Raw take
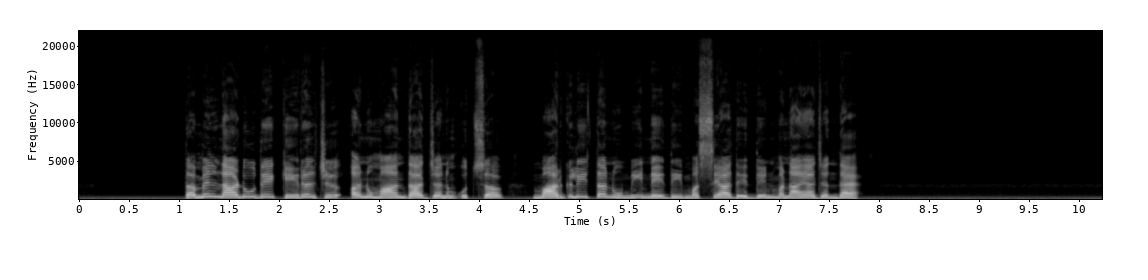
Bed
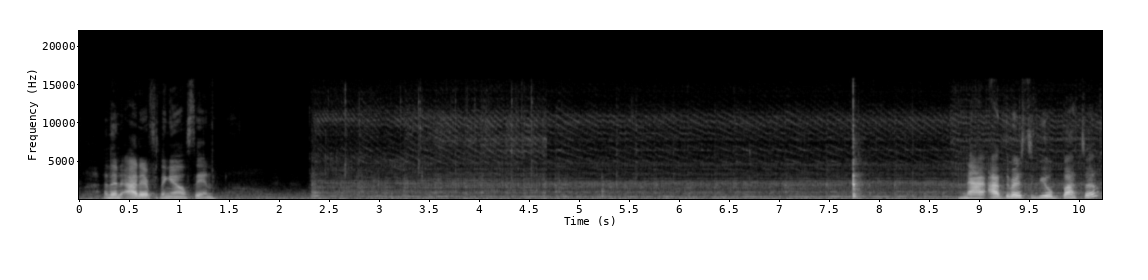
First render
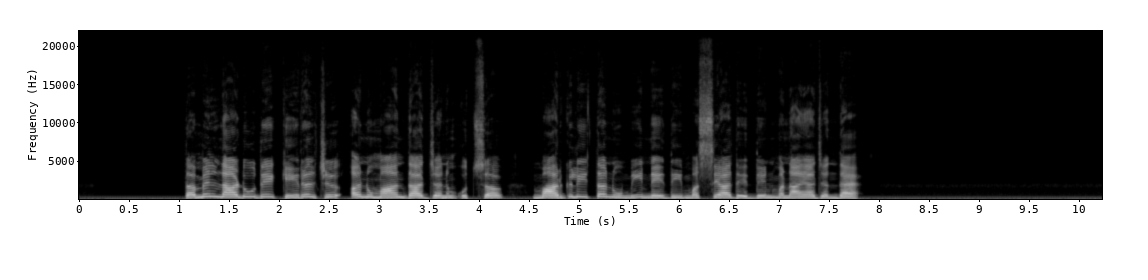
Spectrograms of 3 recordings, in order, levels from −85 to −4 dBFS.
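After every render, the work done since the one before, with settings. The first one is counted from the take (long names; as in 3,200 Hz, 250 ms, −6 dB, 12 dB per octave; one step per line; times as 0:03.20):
hum removal 60 Hz, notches 2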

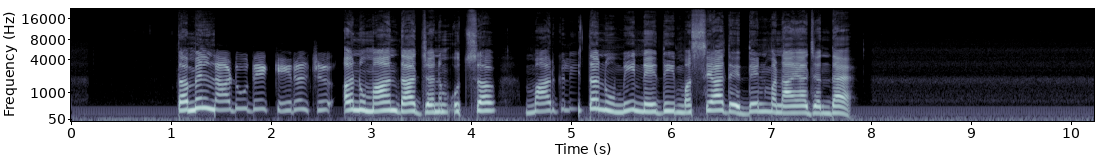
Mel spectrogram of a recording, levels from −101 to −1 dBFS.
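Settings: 0:01.43–0:02.73: transistor ladder low-pass 3,100 Hz, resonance 75%
0:04.15–0:05.07: fade out
0:06.28–0:07.52: EQ curve with evenly spaced ripples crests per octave 0.76, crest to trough 8 dB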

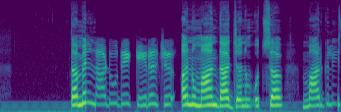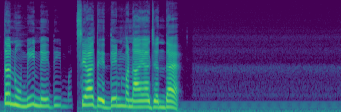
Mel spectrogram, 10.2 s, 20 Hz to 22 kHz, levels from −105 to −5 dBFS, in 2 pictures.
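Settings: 0:01.29–0:02.25: fade in, from −15 dB
0:03.55–0:04.04: phaser with its sweep stopped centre 650 Hz, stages 6
0:05.41–0:06.27: fade out and dull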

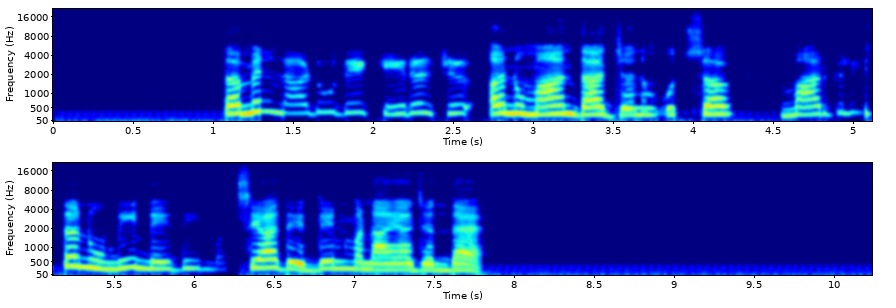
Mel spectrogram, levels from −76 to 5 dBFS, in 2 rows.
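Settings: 0:04.84–0:05.57: low-pass filter 9,500 Hz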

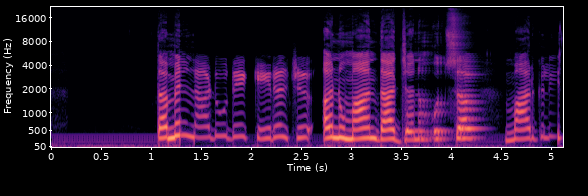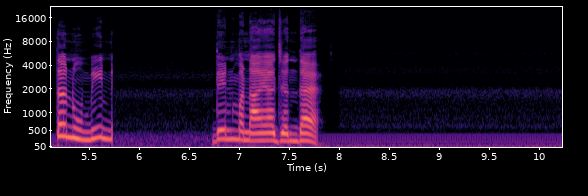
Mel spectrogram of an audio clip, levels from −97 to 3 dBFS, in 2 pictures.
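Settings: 0:01.17–0:03.04: low-shelf EQ 280 Hz +6.5 dB
0:03.65–0:04.57: flutter between parallel walls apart 5.9 metres, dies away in 0.28 s
0:05.73–0:06.74: fill with room tone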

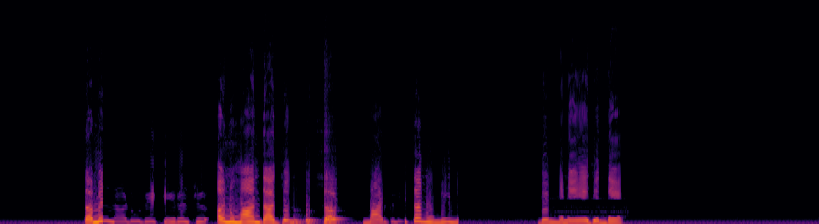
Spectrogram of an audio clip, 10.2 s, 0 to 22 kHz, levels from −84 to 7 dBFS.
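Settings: adaptive Wiener filter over 41 samples
0:06.98–0:07.84: healed spectral selection 730–2,600 Hz before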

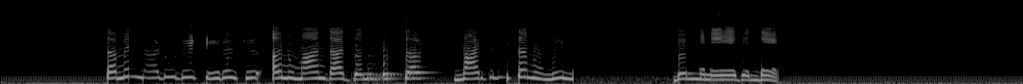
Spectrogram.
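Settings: in parallel at −0.5 dB: brickwall limiter −20 dBFS, peak gain reduction 8.5 dB
on the sum: downward compressor 16 to 1, threshold −29 dBFS, peak gain reduction 16 dB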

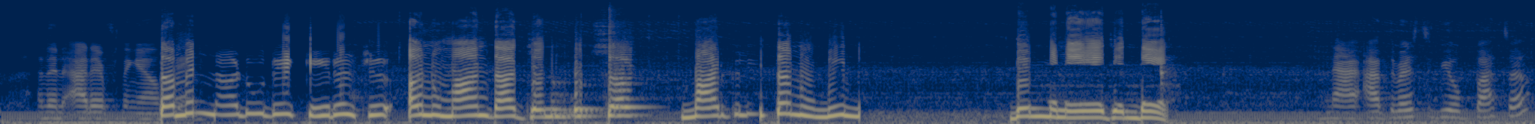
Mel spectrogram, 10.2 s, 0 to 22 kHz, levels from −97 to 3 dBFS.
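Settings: mix in bed −25 dB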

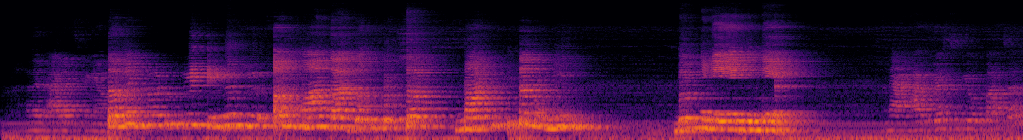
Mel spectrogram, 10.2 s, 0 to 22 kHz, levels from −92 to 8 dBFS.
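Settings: flutter between parallel walls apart 12 metres, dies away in 0.62 s
coupled-rooms reverb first 0.76 s, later 2.2 s, from −28 dB, DRR −8.5 dB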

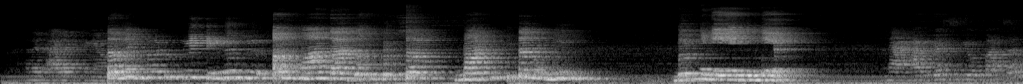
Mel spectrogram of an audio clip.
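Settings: level +8.5 dB
brickwall limiter −3 dBFS, peak gain reduction 2 dB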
